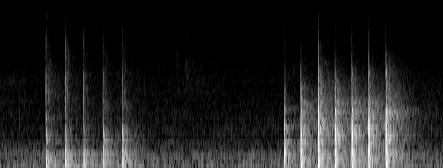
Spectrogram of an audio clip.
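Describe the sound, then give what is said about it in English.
Heavy knocking on a door: a burst of about five firm raps, a pause, then a louder, faster round of roughly seven bangs, insistent with no voices. “There's somebody banging on the door.”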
